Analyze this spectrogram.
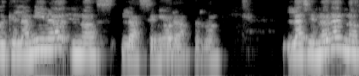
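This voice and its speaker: In a Rioplatense accent, a woman speaks at a very slow pace with lively intonation. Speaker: interview guest. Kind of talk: casual conversation.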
